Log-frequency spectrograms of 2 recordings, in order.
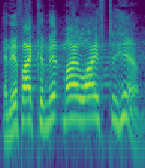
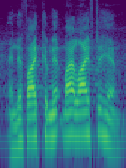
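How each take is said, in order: First: High, loud proclamation of faith; booming creed line; loud emphatic recital. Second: Said in the usual way. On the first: Shown as a demonstration. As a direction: ring it out like a vow.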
